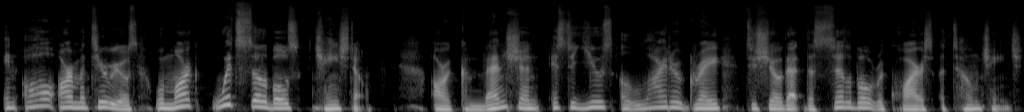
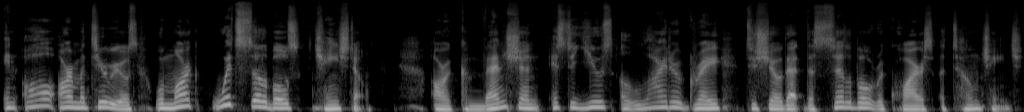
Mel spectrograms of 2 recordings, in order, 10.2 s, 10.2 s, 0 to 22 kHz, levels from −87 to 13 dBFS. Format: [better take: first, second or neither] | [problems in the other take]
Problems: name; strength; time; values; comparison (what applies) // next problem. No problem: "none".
second | muffled; very slightly; fading above 3.5 kHz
